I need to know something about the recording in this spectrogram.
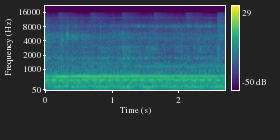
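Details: Homemade automatic watercooling-cleaning machine, air blown in at slow speed to clear the excess water: a steady even mid-pitched hum with a light rush of air and water; blower running normally and effectively.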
